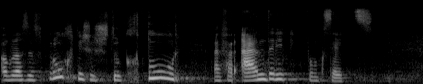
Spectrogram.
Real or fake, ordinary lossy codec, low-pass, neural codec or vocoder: fake; none; 14.4 kHz; codec, 32 kHz, 1.9 kbps, SNAC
